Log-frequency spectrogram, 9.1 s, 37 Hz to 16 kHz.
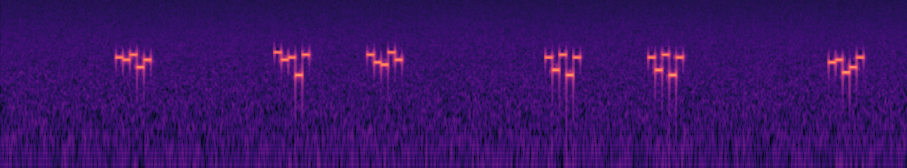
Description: Five-tone selective call (ZVEI), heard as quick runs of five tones, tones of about 70 ms. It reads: 87947 07819 96507 83918 83918 67248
